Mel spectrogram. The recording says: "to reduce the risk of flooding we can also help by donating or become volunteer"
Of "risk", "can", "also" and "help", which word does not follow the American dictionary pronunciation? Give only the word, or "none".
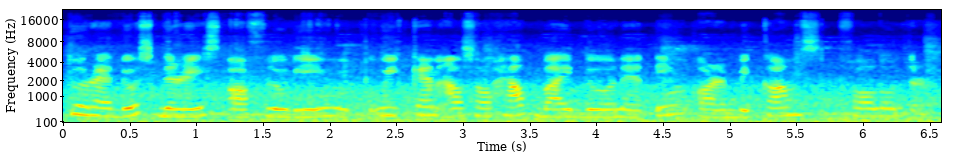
risk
